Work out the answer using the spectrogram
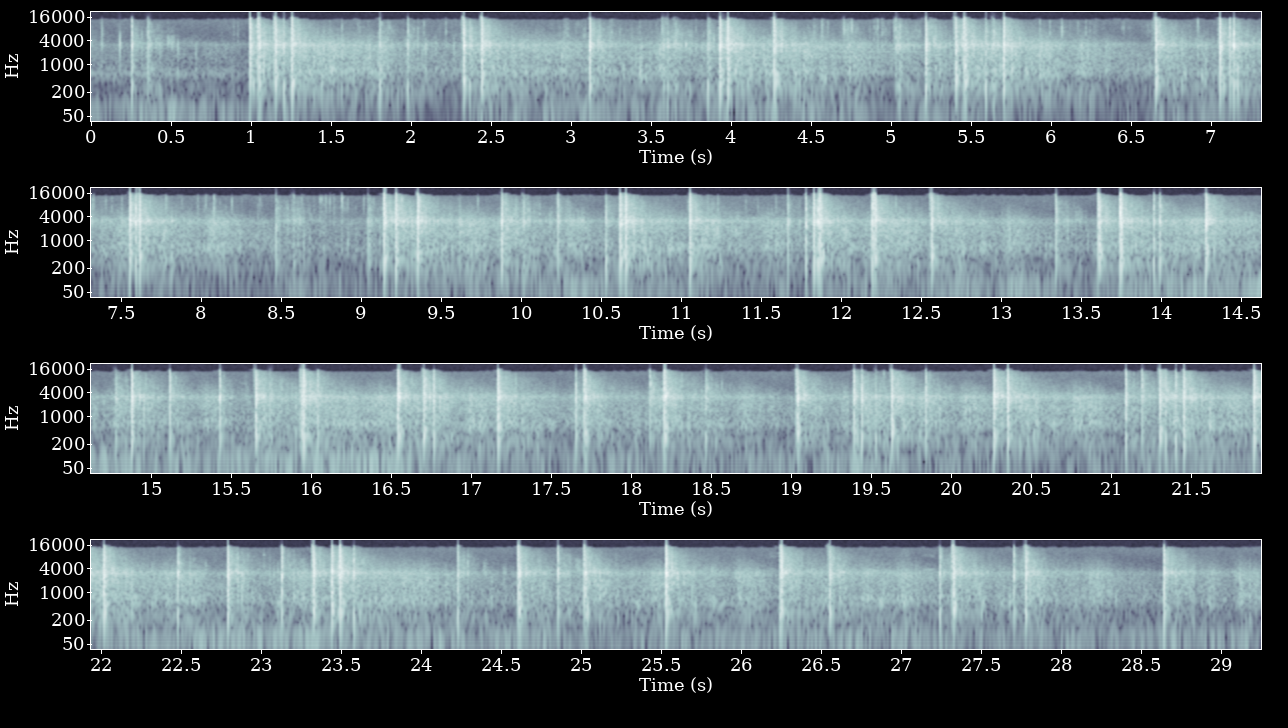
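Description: Fireworks display firing continuously: many sharp bangs at an uneven pace, roughly two a second, as shells and cake shots burst, over a steady hiss of launches.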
